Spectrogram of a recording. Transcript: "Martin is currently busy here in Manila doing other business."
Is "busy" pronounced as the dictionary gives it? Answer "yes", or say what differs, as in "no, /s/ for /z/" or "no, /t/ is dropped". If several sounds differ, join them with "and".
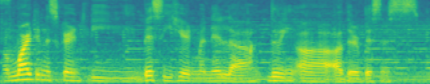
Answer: no, /s/ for /z/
